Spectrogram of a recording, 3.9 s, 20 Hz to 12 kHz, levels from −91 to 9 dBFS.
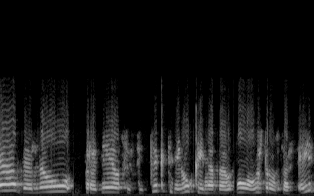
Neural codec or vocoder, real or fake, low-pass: none; real; 7.2 kHz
